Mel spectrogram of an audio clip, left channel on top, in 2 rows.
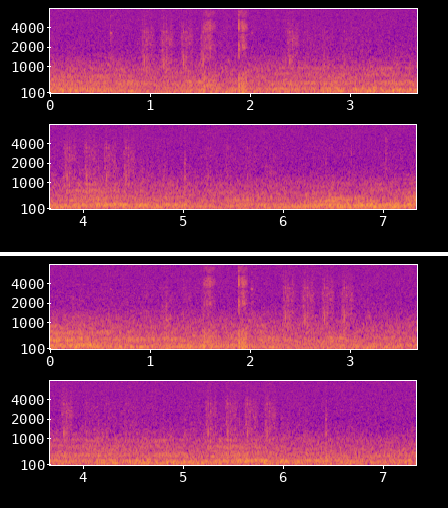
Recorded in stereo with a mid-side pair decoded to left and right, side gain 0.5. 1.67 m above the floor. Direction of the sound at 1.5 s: Straight ahead.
